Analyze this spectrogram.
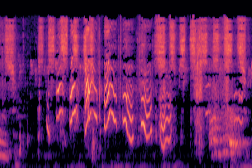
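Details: Pinscher puppies crying, rapid wavering high-pitched whines rising and falling in a quick run of about a dozen notes, then softer mixed yelps near the end; a low background hum is present.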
